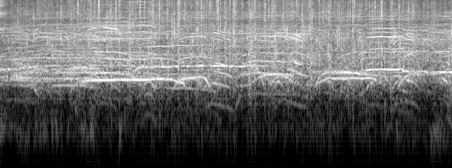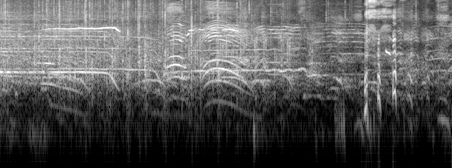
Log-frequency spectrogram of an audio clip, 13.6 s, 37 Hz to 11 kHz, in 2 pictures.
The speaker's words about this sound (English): And then, and then, so in a second, we'll just pause for 20 seconds and you can just, just clap.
